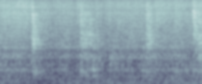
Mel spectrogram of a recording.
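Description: Finely chopped shallots frying in oil in a pan for chicken gravy, a continuous close sizzle broken by a few scraping stirs of a spoon at regular intervals, with no voices.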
